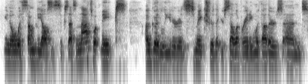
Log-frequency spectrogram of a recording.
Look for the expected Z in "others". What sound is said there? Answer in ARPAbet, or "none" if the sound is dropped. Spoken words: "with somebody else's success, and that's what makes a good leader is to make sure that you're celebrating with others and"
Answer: Z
